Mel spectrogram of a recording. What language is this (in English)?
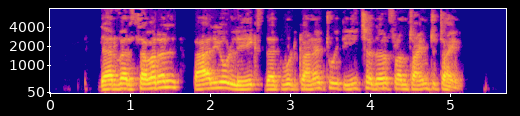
English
